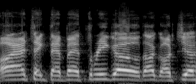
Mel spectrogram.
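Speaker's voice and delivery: very high, loud nobleman-gambler character voice. Voicing a gambler in fine clothes who takes a bet. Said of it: "what looks like gambler wearing fine nobleman's clothes go".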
